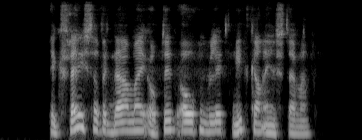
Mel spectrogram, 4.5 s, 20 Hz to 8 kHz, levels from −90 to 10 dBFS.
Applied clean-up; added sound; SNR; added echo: neural mask model Resemble Enhance denoiser.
